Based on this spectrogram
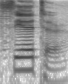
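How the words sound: It is said with a British accent. "Es usual que los británicos digan theatre"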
